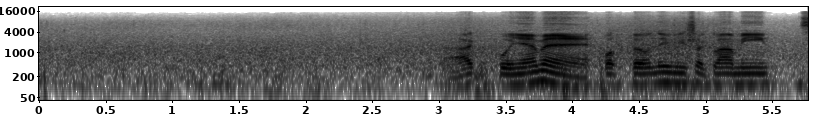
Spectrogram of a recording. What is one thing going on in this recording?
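Waves wash and churn on open sea.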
